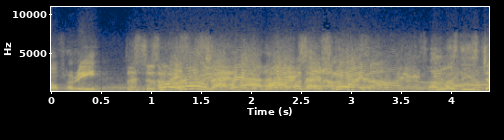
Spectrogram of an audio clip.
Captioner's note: loud complaints from the audience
